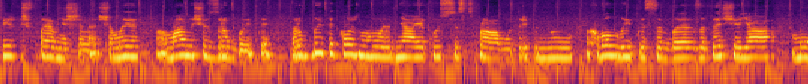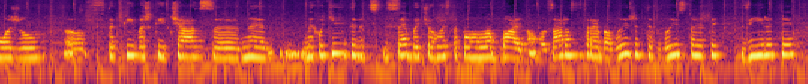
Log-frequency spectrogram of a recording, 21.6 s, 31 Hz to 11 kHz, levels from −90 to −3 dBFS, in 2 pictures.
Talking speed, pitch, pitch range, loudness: 105 wpm, 215 Hz, 205-240 Hz, -15 LUFS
